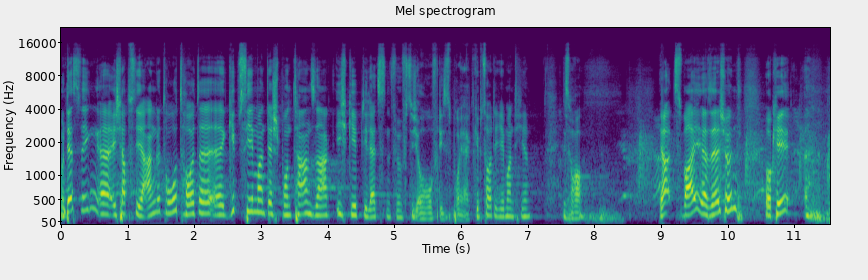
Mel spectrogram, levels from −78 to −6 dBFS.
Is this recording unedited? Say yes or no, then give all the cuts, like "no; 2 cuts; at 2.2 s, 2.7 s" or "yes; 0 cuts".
yes; 0 cuts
